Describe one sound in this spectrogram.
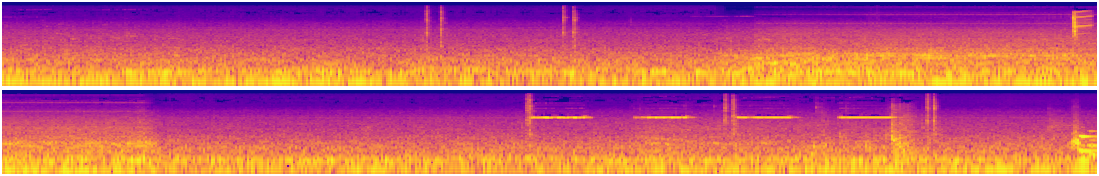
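A train's motor hums low and steady.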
